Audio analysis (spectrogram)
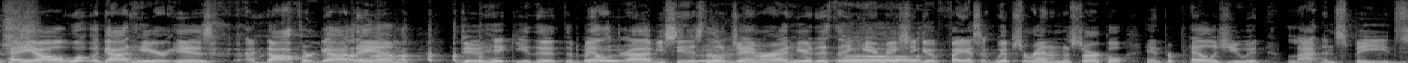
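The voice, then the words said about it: Put-on redneck southern accent. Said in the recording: “someone in a really ... redneck translation, ... southern accent”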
